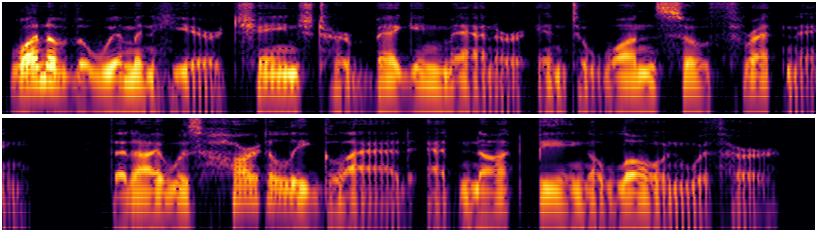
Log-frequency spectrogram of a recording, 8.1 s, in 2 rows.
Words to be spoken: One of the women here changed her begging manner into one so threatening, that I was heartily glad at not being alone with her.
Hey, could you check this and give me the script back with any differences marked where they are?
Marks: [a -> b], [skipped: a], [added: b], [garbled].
One of the women here changed her begging manner into one so threatening, that I was heartily glad at not being alone with her.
